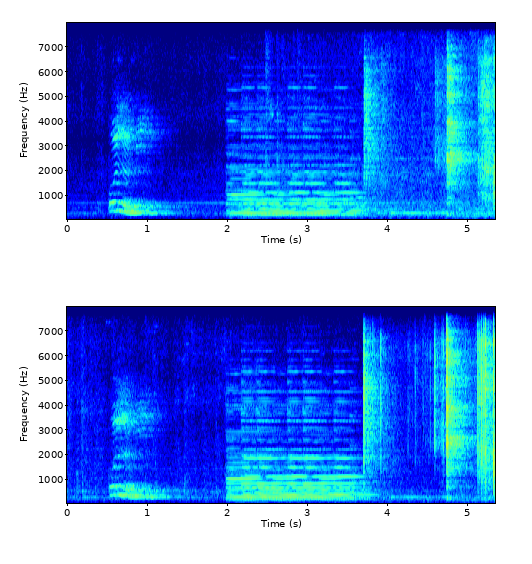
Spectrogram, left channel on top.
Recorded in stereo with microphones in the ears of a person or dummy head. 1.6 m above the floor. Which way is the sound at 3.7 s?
65° right (ahead or behind).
